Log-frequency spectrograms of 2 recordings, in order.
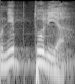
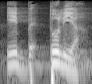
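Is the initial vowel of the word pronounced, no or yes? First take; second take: no; yes. First: The initial vowel is dropped, linked to the previous word. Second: The initial vowel is pronounced, said on its own. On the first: The word is read joined to the word before. "kalau kita melanjutkan nanti fi rajulun ibtuliya" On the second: The word is read on its own. "Kalau dia sendiri maka dibaca ibtuliya"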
